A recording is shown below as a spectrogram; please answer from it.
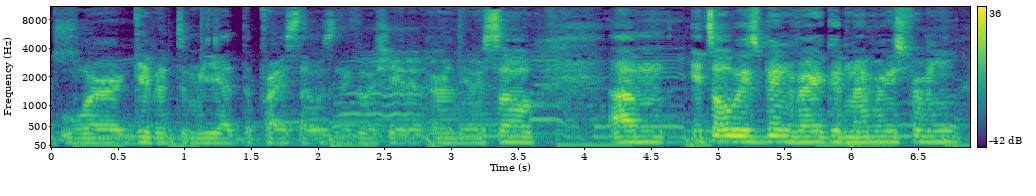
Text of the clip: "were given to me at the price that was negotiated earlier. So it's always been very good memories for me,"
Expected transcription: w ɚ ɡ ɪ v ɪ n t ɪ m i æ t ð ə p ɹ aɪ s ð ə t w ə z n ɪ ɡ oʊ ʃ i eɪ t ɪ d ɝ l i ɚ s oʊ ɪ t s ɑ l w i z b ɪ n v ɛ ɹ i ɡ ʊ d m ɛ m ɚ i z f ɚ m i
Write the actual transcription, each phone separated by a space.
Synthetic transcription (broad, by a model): w ɚ ɡ ɪ v ɪ n t ɪ m i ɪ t ð ə p ɹ aɪ s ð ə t w ə z n ɪ ɡ oʊ ʃ i eɪ t ɪ d ɝ l i ɚ s oʊ ɪ t s ɑ l w i z b ɪ n v ɛ ɹ i ɡ ʊ d m ɛ m ɚ i z f ɚ m i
